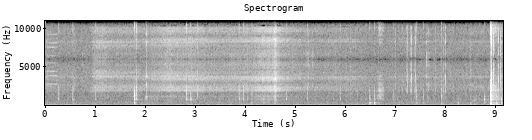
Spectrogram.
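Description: Wind rumbling on an action camera's microphone, with light rustling and scattered small clicks, and a loud knock near the end.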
